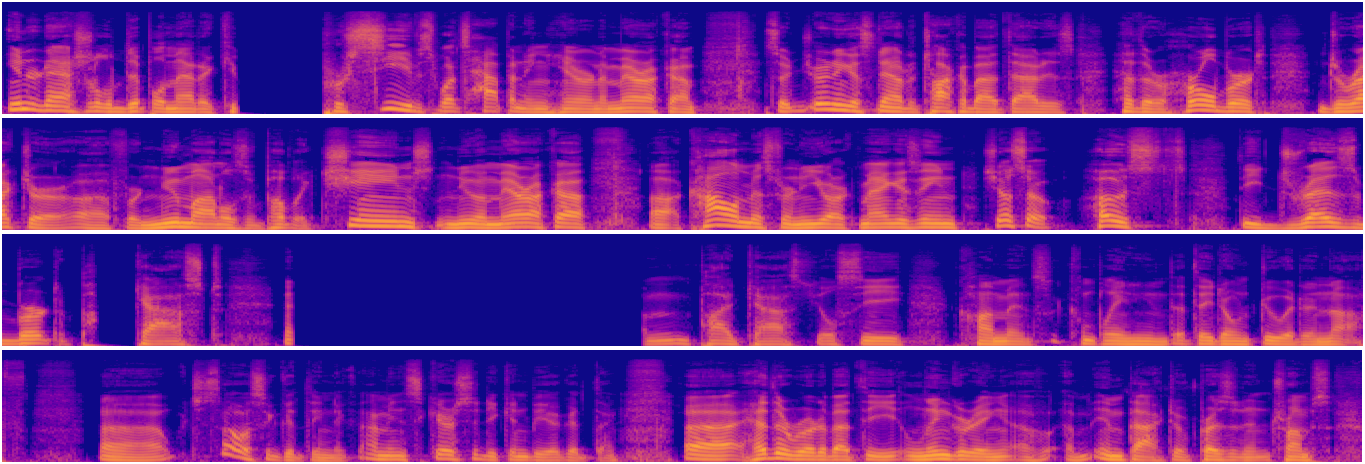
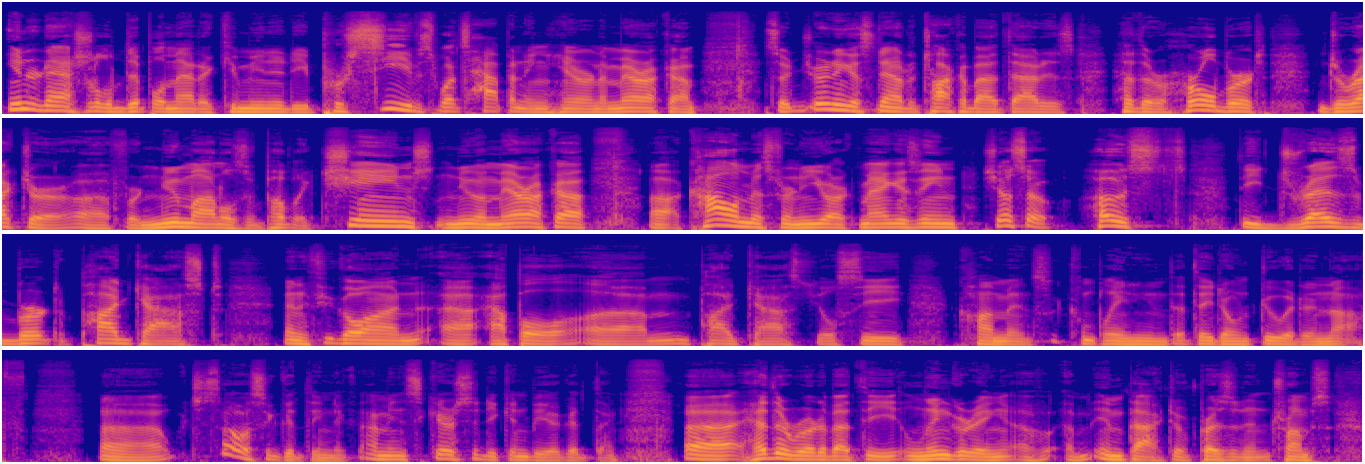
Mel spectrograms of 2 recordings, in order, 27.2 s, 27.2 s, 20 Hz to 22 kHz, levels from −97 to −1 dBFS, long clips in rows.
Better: second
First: audio cutting out; at 1 s, at 14 s and at 15 s for 1.5 s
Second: none

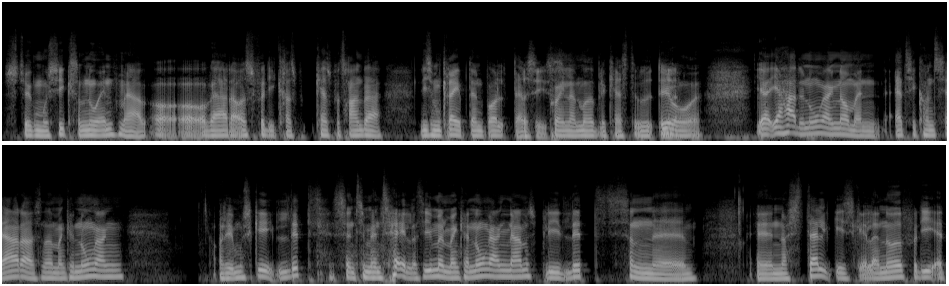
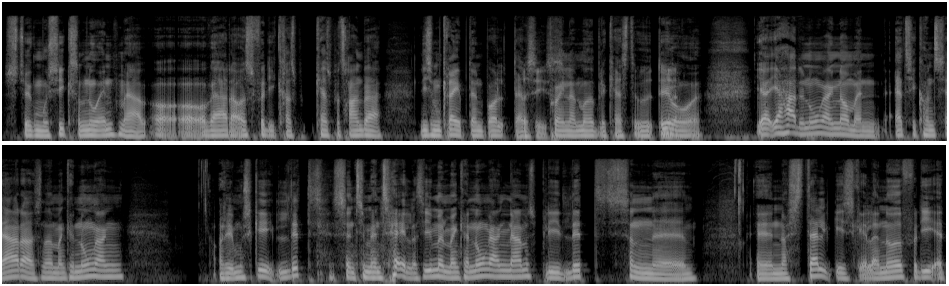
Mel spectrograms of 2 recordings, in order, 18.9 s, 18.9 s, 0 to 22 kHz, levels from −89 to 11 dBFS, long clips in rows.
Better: second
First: muffled; slightly; fading above 3.5 kHz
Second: none

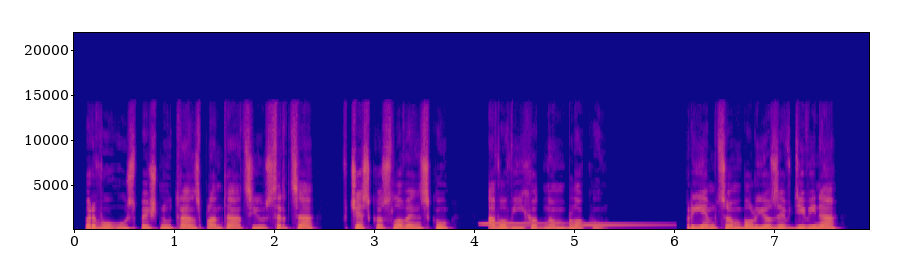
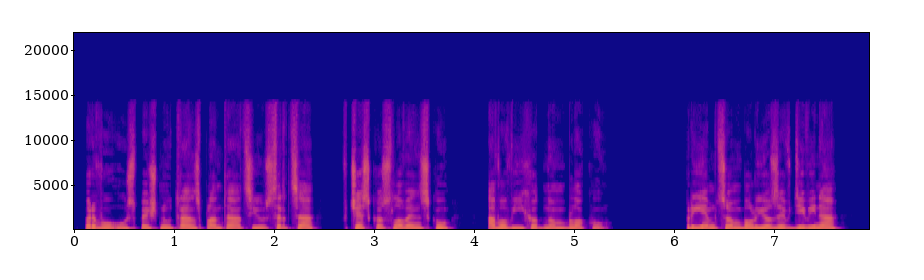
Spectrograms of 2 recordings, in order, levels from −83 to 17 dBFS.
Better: second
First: doorbell; noticeable; from 4 to 6 s; peak 8 dB below the speech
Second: none

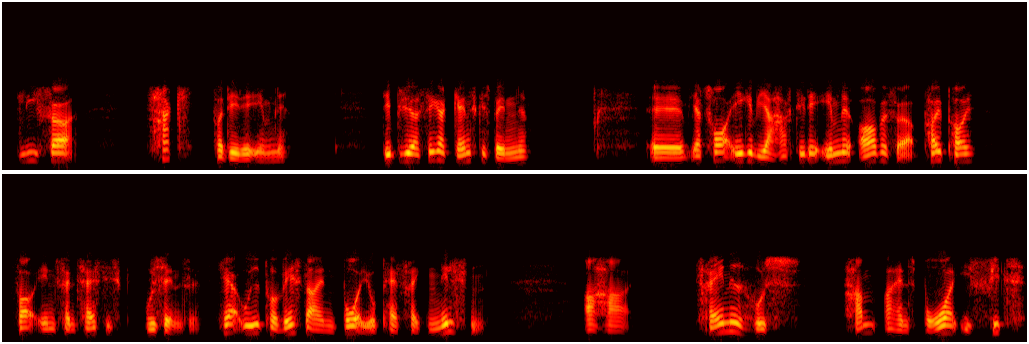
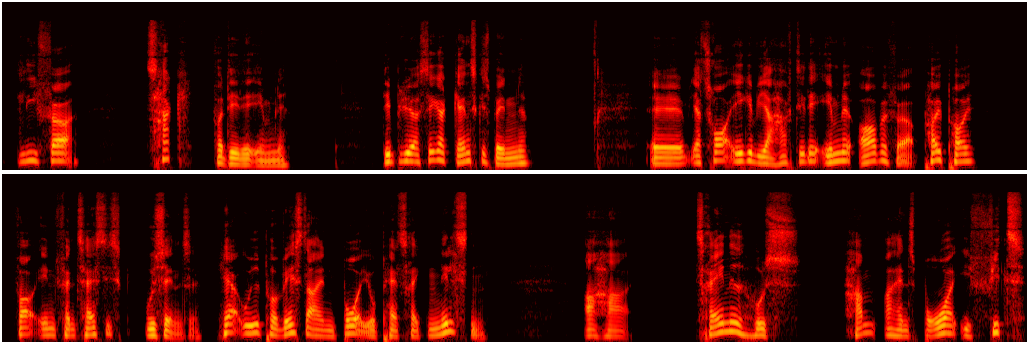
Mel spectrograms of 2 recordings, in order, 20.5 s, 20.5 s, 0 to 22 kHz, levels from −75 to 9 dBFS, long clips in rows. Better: second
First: phone-call audio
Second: none

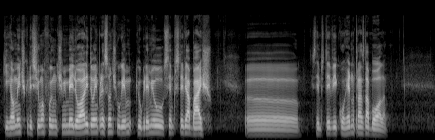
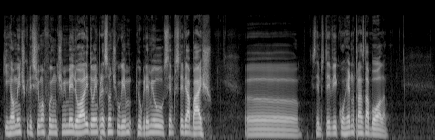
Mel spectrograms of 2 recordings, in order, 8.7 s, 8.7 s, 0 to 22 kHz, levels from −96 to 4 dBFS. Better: second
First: thin; very slightly; fading below 250 Hz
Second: none

